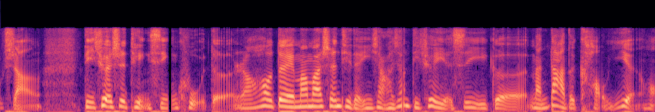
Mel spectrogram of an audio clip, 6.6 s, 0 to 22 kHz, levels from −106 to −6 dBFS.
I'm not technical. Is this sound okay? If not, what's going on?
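No. There is packet loss on an ADPCM call at 1.68 to 1.75 s, 4.02 to 4.06 s and 6.00 to 6.06 s. Small pieces of the call never arrived: about two packets (40 ms) in the first gap and about one (20 ms) in each of the others. Each becomes a sudden hole of silence. The receiving end then briefly loses track of how the sound was changing, so speech returns slightly distorted before settling. The G.722 wideband telephone coding underneath sounds clear.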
